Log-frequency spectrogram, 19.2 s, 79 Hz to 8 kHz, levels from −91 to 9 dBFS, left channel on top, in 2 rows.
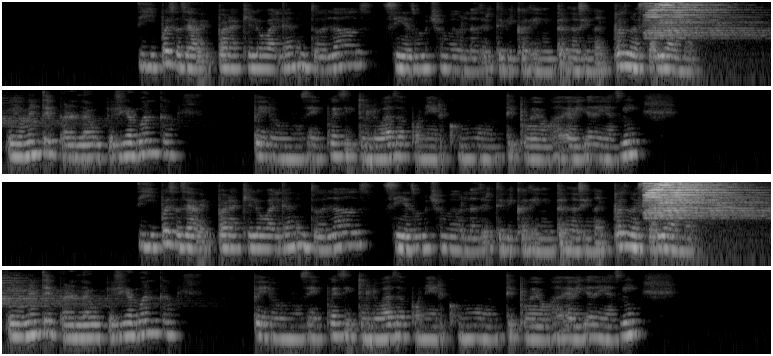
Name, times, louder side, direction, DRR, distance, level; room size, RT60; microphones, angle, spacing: voice 1, 1.7-8.6 9.7-11.8 12.8-18.0, right 1 dB, 15° right, 0 dB, 5.3 m, -42 dB
sound 1, 8.0-9.4, right 12 dB, 70° right, 0.6 m, -24 dB
9.8 x 7.3 x 4.0 m, 0.28 s
head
